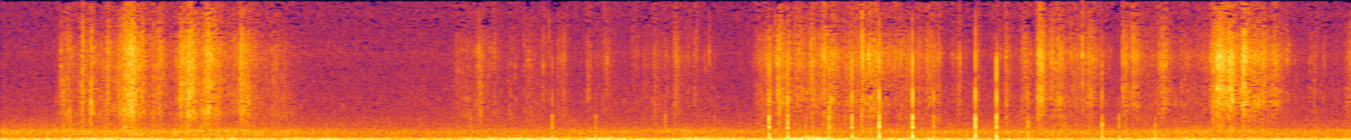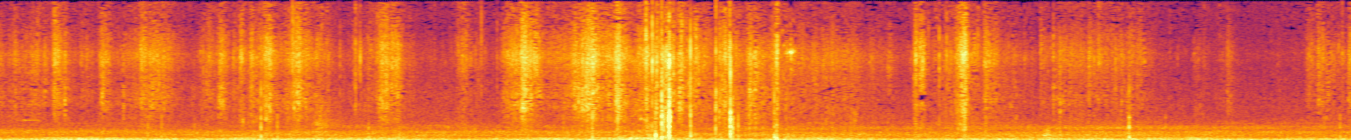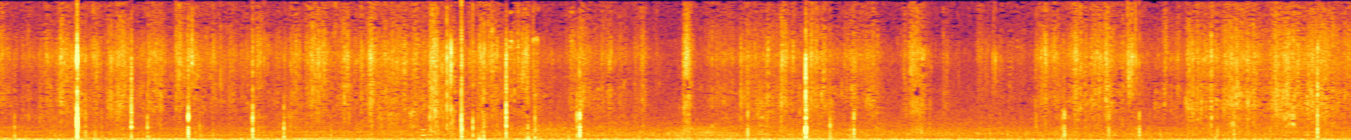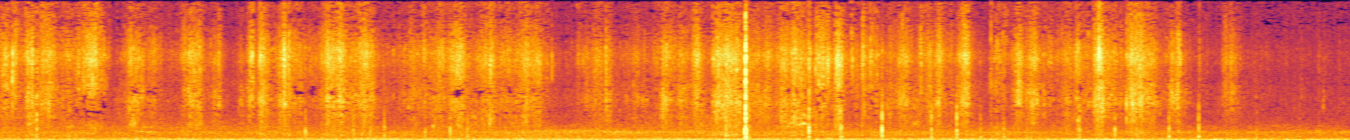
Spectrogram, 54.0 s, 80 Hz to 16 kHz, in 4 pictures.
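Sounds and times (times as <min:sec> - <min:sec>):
dogs scuffling in dry leaves: 0:00.6 - 0:03.1, 0:07.7 - 0:25.8, 0:26.5 - 0:53.0
sharp crackles: 0:07.5 - 0:25.2, 0:26.5 - 0:53.0.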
